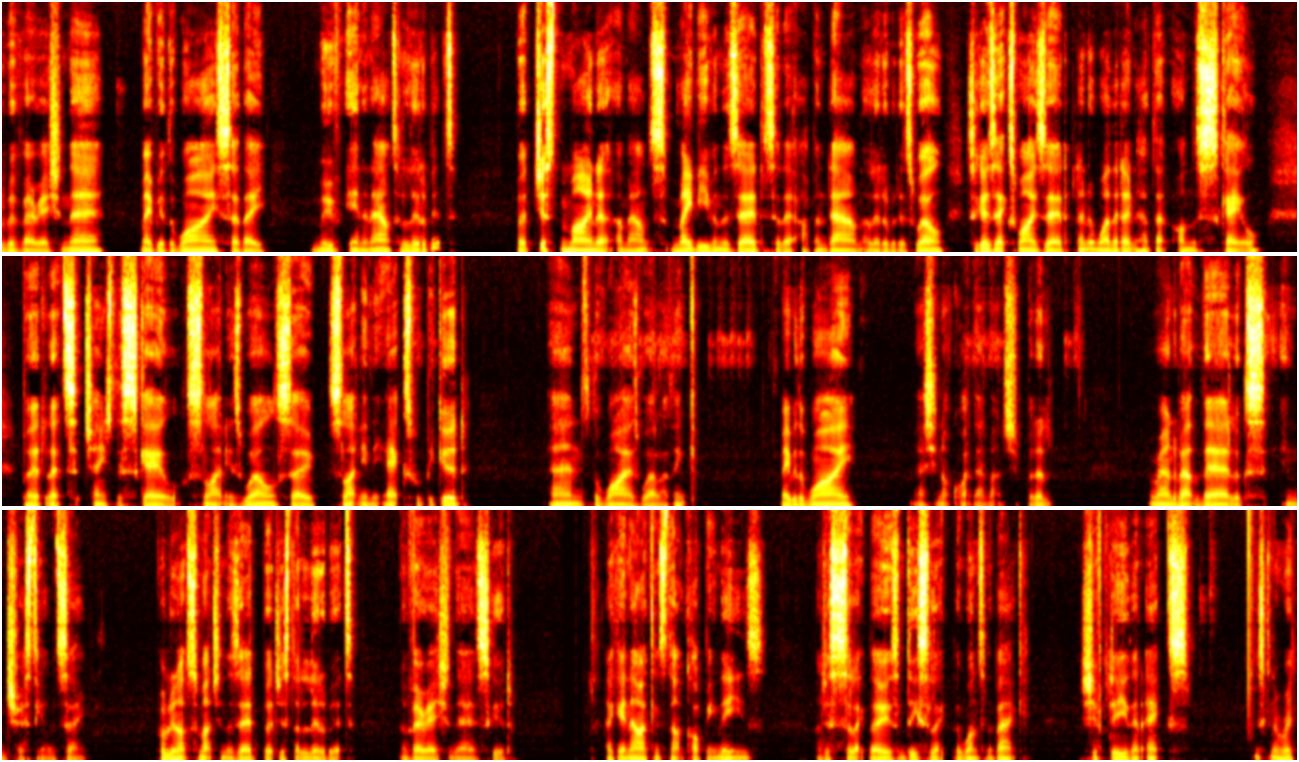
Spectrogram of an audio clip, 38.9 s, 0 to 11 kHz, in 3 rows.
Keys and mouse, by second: 1.1-4.0 drag, 6.7 click, 7.1 click, 16.9 click, 19.0 click, 19.2 click, 19.4 click, 19.6 click, 19.9 click, 20.1 click, 20.2 click, 22.5 click, 22.8 click, 23.6 click, 28.1 click, 29.5 middle click, 31.2 KP_1, 34.3-34.6 shift+middle drag, 36.6 shift+d, 36.8 x, 38.5 r.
